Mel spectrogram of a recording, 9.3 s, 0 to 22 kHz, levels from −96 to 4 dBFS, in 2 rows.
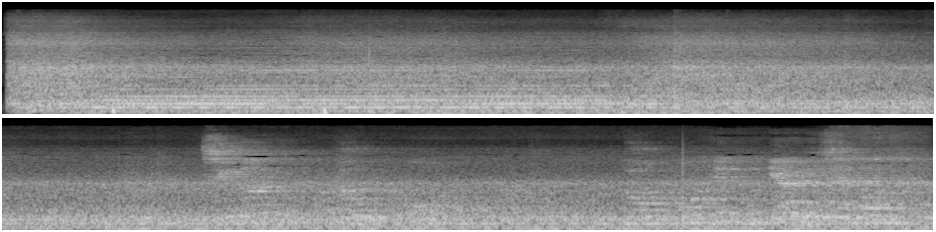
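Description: At 0.55 to 0.58 s, a loud pop rises about 10 dB above the sound, then a double pop from 1.61 to 1.86 s and another single one at 8.06 to 8.08 s reach about 15 dB. The likely cause is a voltage pulse, such as a switch, static or driver glitch, added to the signal. Unlike a dropout, the sound continues underneath each thump.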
